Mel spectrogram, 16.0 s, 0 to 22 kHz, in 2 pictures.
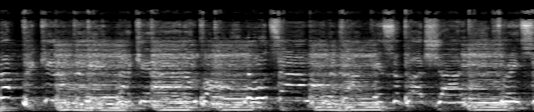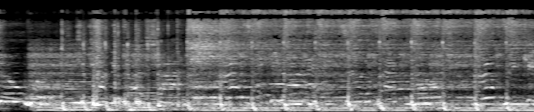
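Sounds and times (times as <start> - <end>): live rock band playing: 8.4 - 16.0.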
